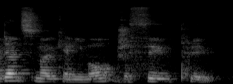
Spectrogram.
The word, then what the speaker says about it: plus: I don't smoke anymore, je fume plus. So don't be thinking, okay, if I have ne and plus, then I'm not pronouncing the S.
